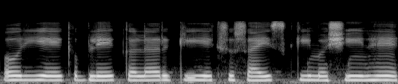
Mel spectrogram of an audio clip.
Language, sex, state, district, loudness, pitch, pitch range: Hindi, female, Himachal Pradesh, Shimla, -13 LUFS, 195 Hz, 195-200 Hz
